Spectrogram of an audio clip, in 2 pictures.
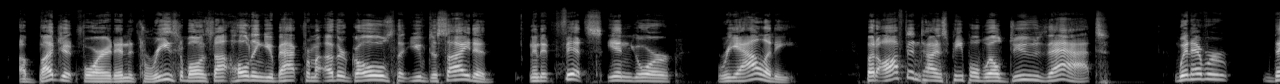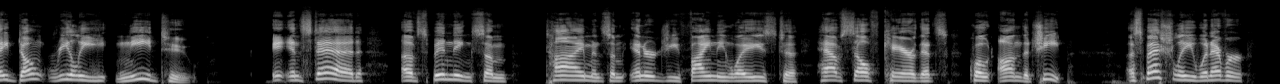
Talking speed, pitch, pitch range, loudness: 135 wpm, 180 Hz, 165-205 Hz, -16 LUFS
